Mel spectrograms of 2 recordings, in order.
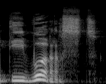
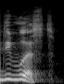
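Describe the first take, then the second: First: It is said in a very careful, clear way. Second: It is said in a relaxed, casual way. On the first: This is the textbook form, rarely heard in daily speech. "in a theoretical way, a very correct way to say that, but not very many people will actually say" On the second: This is how people actually say it in daily speech. "that's what I would say if I talk to someone"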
